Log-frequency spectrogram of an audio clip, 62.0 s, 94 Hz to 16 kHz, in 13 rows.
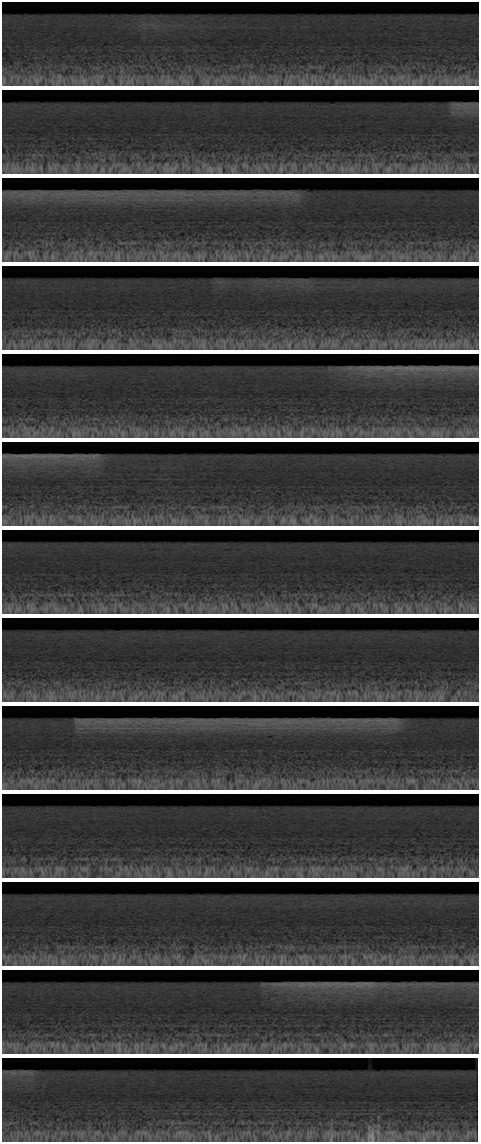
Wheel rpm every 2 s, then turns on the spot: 0, 0, 0, 0, 0, 0, 0, 0, 0, 0, 0, 0, 0, 0, 0, 0, 0, 0, 0, 0, 0, 0, 0, 0, 0, 0, 0, 0, 0, 0, 0.
none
